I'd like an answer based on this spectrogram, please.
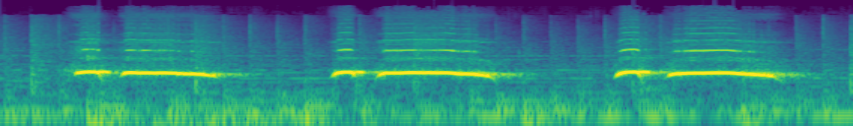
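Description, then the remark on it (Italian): An angry owl gives three agitated, guttural whistling calls, each a short higher note sliding into a longer, lower drawn-out tone, evenly spaced and loud, carrying up through a village, with no other sounds around. “Un verso prima acuto, poi basso. Un fischio melenso e gutturale di uno strigiforme infuriato.”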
